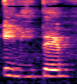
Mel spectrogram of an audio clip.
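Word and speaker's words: Élite: sa, che è Elite, o come la pronunciano gli attori, Elite.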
